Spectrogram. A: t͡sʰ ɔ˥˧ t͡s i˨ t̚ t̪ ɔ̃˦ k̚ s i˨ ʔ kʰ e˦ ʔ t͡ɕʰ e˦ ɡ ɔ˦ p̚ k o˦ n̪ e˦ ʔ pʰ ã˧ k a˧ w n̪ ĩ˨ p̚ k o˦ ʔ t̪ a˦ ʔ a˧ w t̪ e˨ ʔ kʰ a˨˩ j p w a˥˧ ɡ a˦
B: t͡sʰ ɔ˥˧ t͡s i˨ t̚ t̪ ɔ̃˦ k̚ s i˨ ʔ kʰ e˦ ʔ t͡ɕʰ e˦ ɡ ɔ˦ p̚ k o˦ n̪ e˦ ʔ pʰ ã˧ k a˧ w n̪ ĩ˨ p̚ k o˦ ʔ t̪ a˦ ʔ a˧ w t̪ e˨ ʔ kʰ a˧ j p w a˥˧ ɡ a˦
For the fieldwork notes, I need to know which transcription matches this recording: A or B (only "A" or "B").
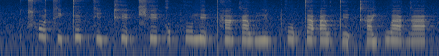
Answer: B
